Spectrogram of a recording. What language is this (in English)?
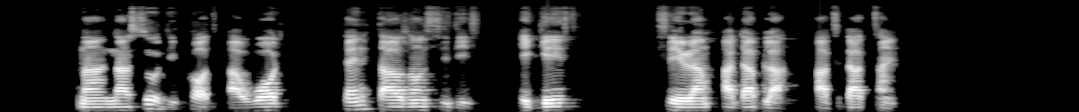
Nigerian Pidgin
